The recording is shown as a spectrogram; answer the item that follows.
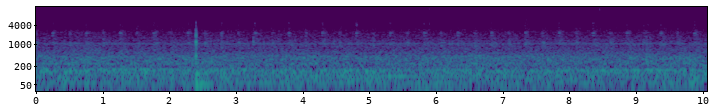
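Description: Near silence: room tone with faint, regular ticking and a faint steady hum, and one sharp click about two and a half seconds in.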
